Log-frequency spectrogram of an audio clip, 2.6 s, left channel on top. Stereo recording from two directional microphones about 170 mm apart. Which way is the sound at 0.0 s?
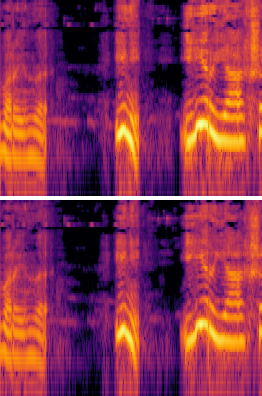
20° left (ahead or behind).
